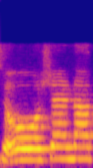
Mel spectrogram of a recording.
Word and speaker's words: Shoshana: This Sha pronunciation, it is Shoshana. Here also Trishira Shirastritaya. I mean, this Sha should not be pronounced as Sa. That slight difference. Please note that.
